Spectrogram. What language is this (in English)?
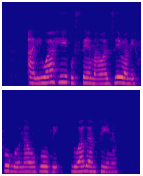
Swahili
